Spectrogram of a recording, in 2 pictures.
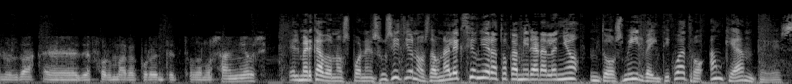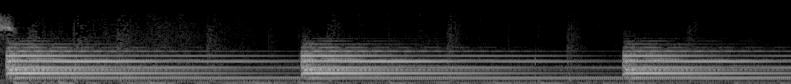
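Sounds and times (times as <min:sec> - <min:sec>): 
speech: 0:00.0 - 0:08.4
deep resonant New Year's Eve bell chimes: 0:08.0 - 0:15.8.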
